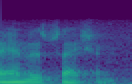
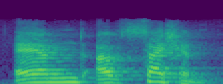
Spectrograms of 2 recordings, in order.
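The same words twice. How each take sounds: First: It is said casually without force. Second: It is said loudly, firmly and positively. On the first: The ending does not register. The speaker calls it wrong. "Nothing happens" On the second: The session has definitely ended. The speaker calls it right. "you end the session the same way"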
